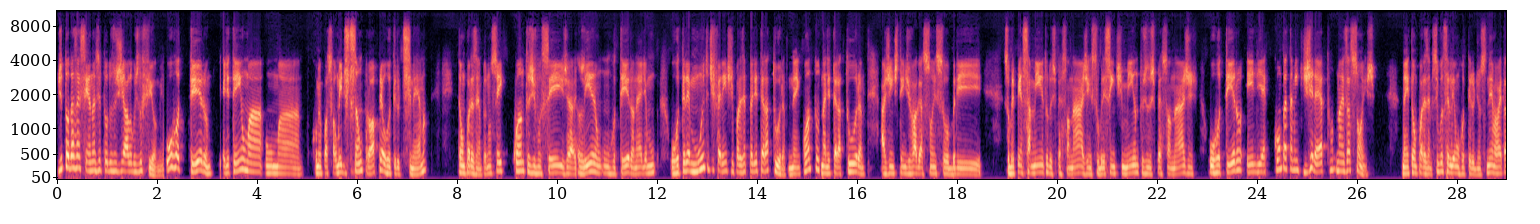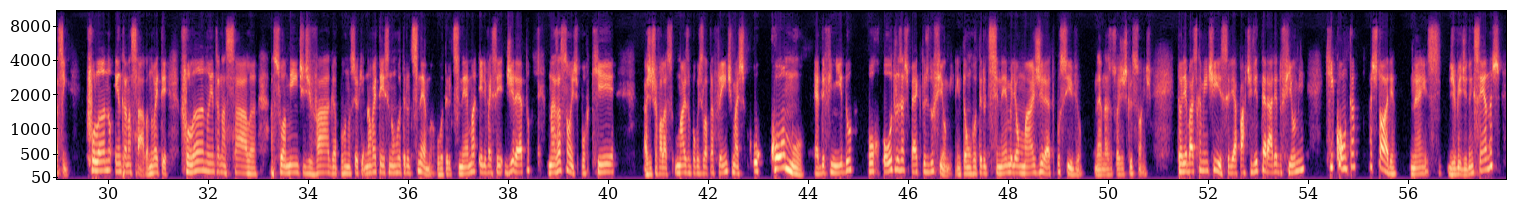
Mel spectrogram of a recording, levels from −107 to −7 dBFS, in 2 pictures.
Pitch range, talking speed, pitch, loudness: 125-160 Hz, 195 wpm, 140 Hz, -21 LUFS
